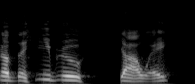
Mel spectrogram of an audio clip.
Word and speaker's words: Yahweh: The name was pronounced Yahweh.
